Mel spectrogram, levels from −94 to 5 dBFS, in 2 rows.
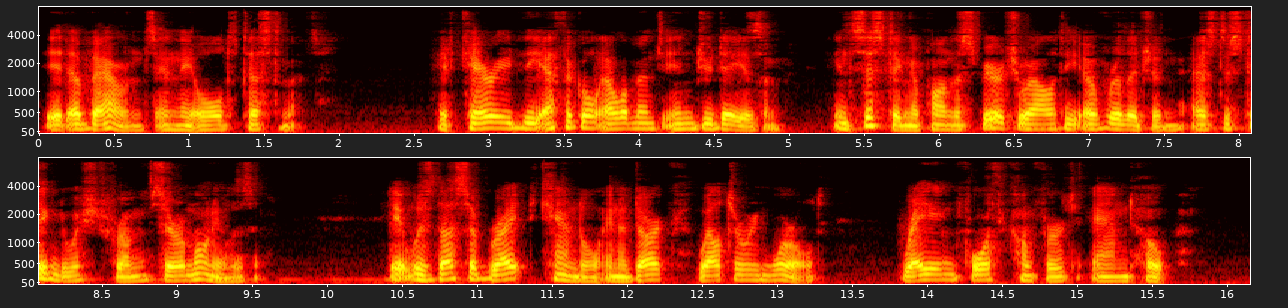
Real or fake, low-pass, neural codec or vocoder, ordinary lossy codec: real; 7.2 kHz; none; AAC, 32 kbps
